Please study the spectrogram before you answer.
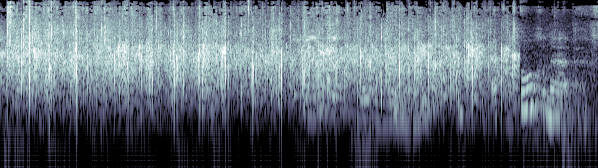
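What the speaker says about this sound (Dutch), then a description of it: "Dus geef een groot applaus voor Yves Tomaszewski." An audience claps enthusiastically, a dense, lively burst of applause with sharp individual claps that holds strongly before fading out, with a voice speaking briefly at the end.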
